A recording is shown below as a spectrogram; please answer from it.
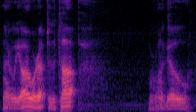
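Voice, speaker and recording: A man giving a casual product review, halting as he thinks aloud. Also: low voice, steady tone, gravelly. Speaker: pipe tobacco reviewer.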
